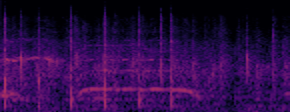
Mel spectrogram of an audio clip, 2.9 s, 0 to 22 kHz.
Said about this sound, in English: First of all, let's give a round of applause to the UC football team and all those athletes, 10-0. Yes.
